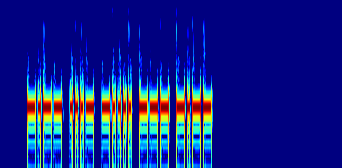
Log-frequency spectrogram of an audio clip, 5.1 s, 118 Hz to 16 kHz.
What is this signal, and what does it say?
Morse code, heard as a keyed tone, about 30 wpm, 700 Hz. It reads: YV6OY
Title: DXCC-100 Call Signs - 5 Characters - Repeated 2x - 30wpm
